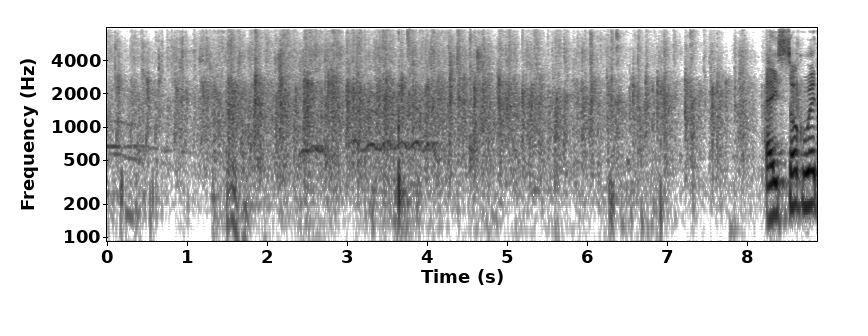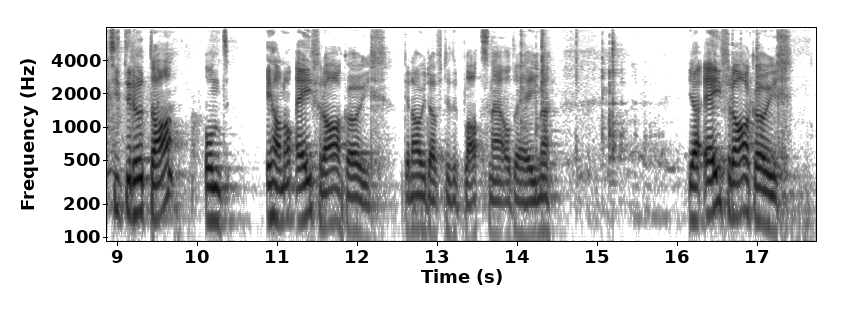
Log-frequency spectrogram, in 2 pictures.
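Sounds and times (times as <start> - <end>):
audience applause: 0.0 - 9.1
speech: 8.3 - 14.6, 16.2 - 17.5.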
